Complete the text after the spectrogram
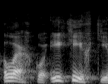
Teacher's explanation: у словах легко і кігті ми вимовляємо х хоча пишемо г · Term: оглушення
